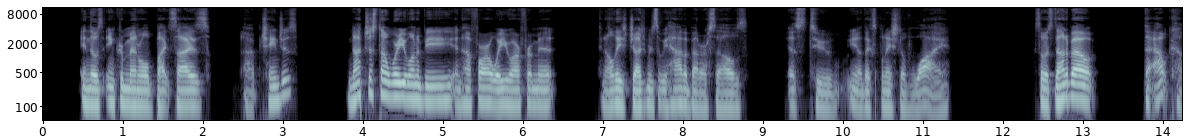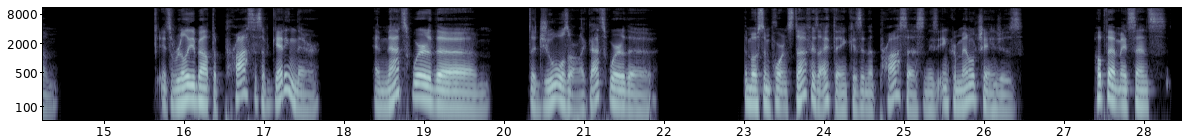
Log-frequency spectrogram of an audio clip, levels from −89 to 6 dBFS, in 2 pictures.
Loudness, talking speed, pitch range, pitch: -24 LUFS, 175 wpm, 95-125 Hz, 110 Hz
